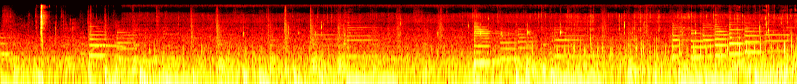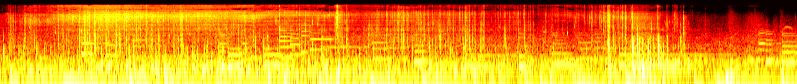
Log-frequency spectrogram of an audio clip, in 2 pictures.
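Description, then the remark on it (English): Steady gurgling of water bubbling through a bong as a cone is smoked, with a sharp lighter click near the start and bursts of hissing flame and airy inhalation later on; no one speaks. “Well, I'll wait for you to pack your cone.”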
